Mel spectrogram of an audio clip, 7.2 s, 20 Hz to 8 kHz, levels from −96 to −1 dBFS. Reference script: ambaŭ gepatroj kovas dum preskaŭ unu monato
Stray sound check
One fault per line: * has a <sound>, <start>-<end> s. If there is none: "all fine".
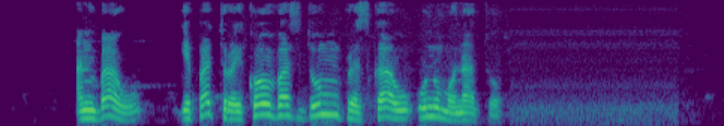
all fine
